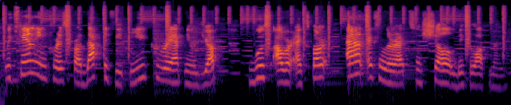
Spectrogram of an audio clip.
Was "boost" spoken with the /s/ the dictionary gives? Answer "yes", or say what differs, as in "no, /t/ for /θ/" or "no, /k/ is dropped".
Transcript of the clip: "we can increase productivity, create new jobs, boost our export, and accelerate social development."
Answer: yes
